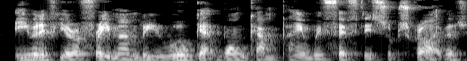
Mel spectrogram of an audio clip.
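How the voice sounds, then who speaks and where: Somewhat breathy and monotone, a man with a fairly low pitch talks at a moderate pace with flat intonation. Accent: British. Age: 70s. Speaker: online business owner. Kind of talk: screen-share tutorial. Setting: at home, wife beside him. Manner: casual, with fillers.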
